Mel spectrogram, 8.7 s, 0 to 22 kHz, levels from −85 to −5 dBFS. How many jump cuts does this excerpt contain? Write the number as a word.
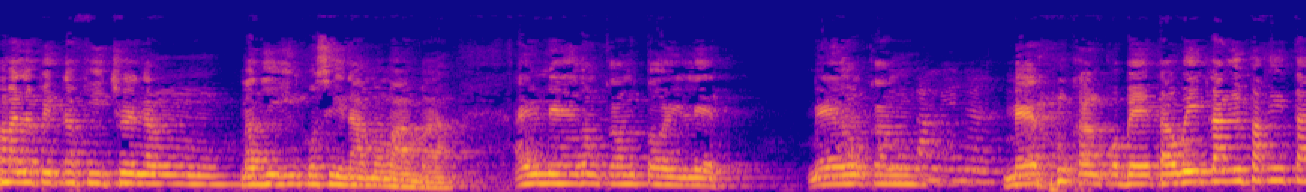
zero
